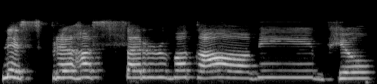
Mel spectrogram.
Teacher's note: Two visarga in this charan. Both will be pronounced like half sa, mild sa sound.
